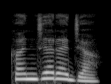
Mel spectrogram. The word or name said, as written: ಕಂಜರಜ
